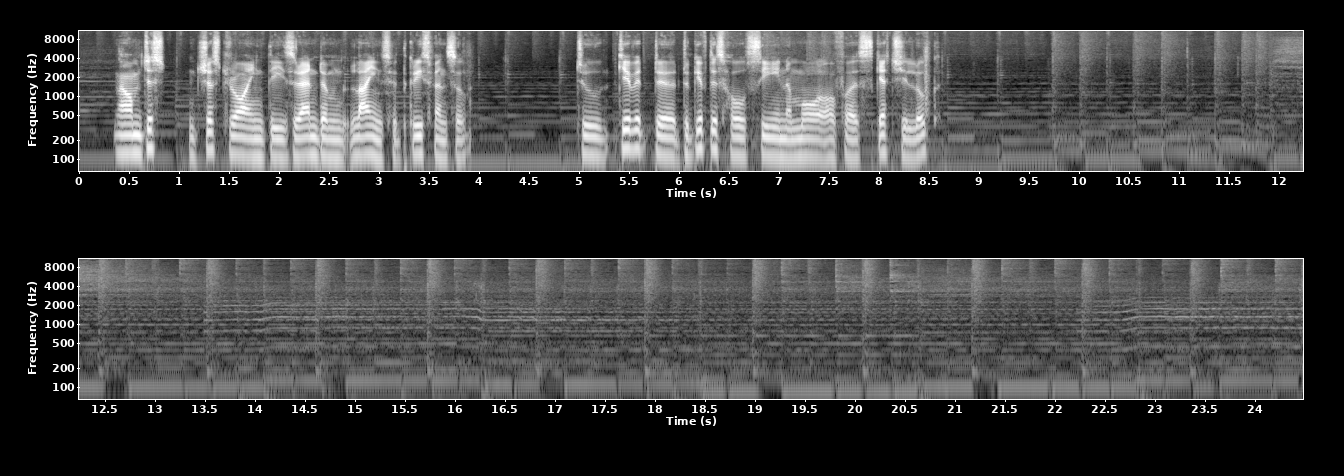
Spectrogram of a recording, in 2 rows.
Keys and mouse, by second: 0.2 Return, 0.6 Return, 2.1 Return, 2.1 ctrl+z, 2.7 ctrl+z, 3.2 Return, 3.8 Return, 5.2 Return, 6.1 Return, 7.9 Return, 8.6 Return, 8.8 Return, 9.1 ctrl+z, 10.1 ctrl+z, 11.5 ctrl+z, 11.5 [, 11.6 [, 12.6 ctrl+z, 22.6 ctrl+z.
